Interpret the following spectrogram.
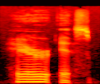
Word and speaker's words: Herres: message from craig harris it's pronounced like harris craig harris oh well craig harris h-e-r-r-e-s hair is anyways there you go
